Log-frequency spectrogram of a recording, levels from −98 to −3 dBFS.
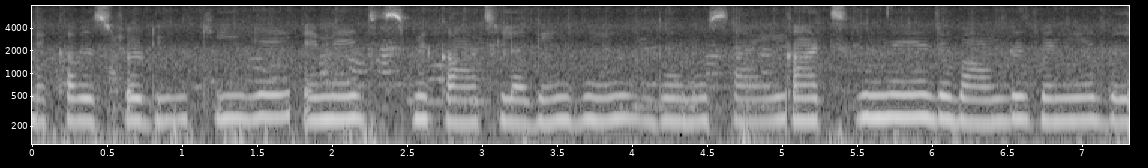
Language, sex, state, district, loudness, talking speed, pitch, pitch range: Hindi, female, Bihar, Vaishali, -29 LUFS, 145 wpm, 240 Hz, 235-250 Hz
